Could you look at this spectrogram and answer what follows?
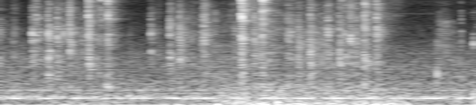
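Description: Fast, steady typing on a computer keyboard, a dense run of close clicking keystrokes that grows a little louder midway, with no voices.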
